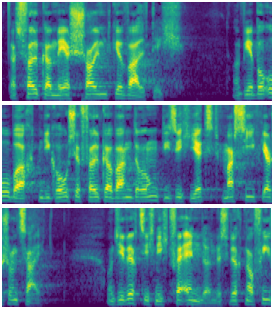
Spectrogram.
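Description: Preacher with a long hall reverb. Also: male voice, medium pitch, fairly bright tone. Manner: emphatic, swelling on key phrases, rhetorical questions. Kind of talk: sermon.

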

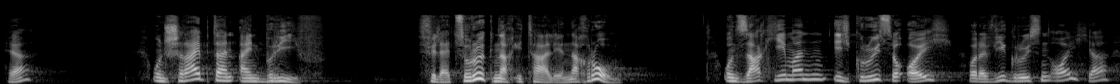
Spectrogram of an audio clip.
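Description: A man teaching a Bible study to a group, explaining patiently and often checking in with a questioning "ja?". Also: a little high. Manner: explanatory, often asks the audience "ja?". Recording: long hall reverb.

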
